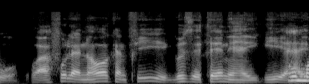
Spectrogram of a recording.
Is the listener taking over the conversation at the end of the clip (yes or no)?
yes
